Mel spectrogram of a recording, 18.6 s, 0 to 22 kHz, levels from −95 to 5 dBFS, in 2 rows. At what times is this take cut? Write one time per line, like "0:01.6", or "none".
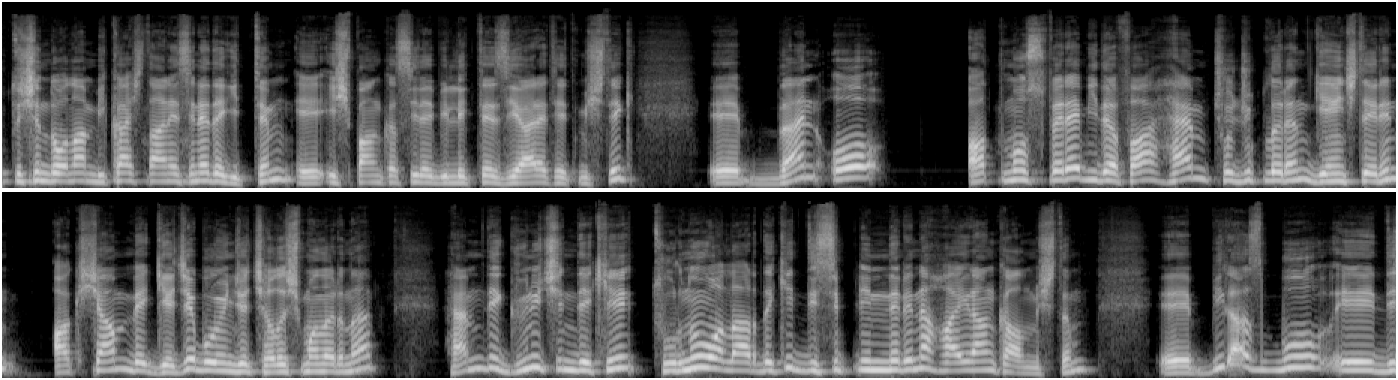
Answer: none

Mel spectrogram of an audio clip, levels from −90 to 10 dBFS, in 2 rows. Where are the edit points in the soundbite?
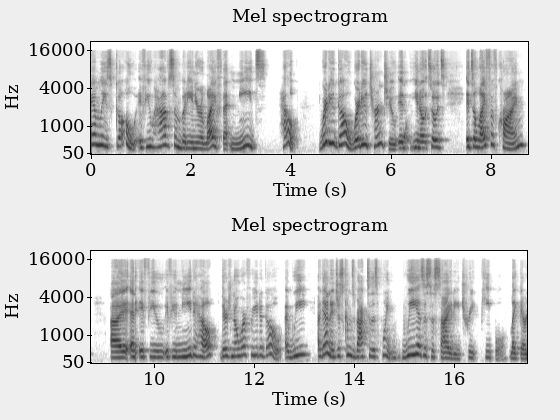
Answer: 0:09.6
0:13.2

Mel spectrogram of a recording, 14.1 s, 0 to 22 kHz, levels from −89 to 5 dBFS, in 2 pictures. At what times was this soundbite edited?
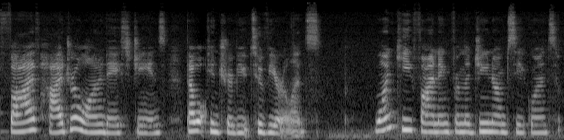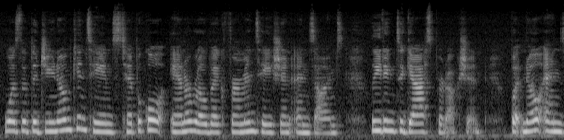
0:02.6
0:04.6

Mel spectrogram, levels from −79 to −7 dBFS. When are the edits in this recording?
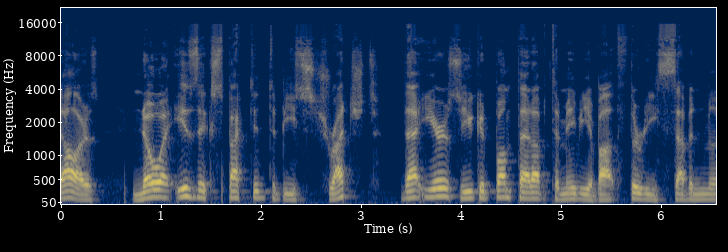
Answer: none

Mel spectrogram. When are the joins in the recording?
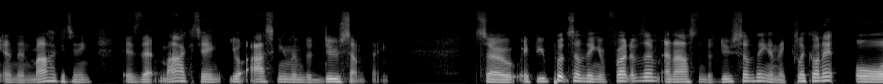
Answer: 0:04.6

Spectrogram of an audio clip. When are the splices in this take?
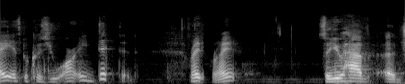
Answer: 0:02.0

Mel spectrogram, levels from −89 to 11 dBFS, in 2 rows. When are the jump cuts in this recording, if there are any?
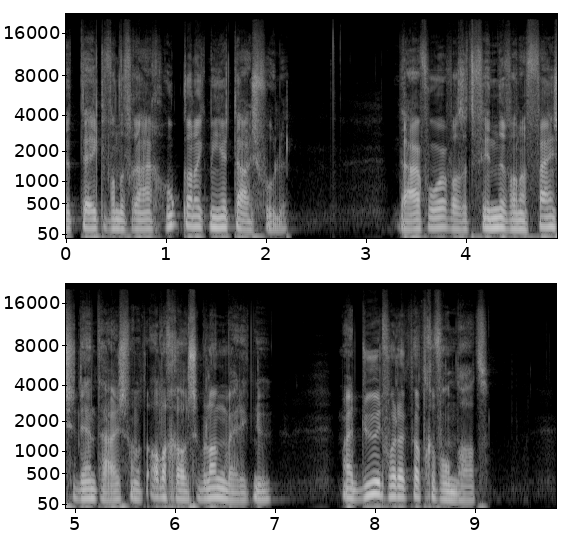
0:08.1

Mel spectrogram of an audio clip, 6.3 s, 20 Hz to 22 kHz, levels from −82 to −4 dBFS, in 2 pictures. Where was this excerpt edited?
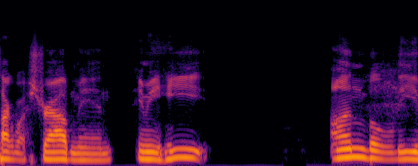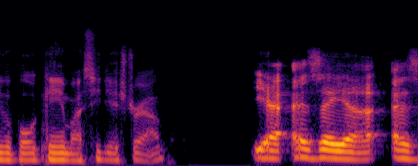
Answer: none

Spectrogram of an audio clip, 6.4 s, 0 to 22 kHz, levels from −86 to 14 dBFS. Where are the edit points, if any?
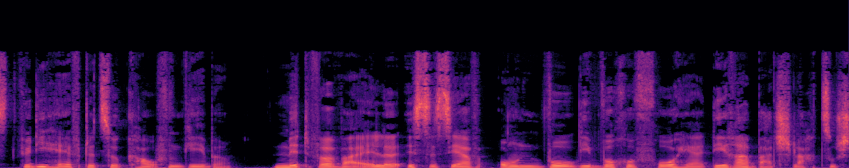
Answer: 0:02.1
0:04.3

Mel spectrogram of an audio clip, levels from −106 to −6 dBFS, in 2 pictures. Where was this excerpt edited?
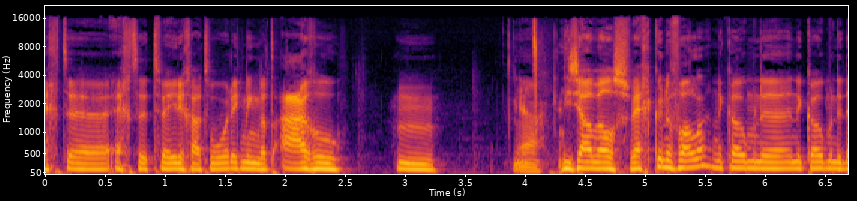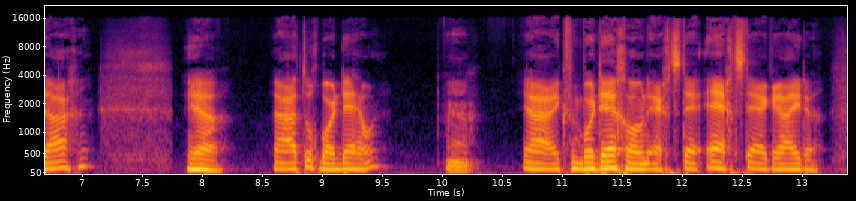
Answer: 0:07.8

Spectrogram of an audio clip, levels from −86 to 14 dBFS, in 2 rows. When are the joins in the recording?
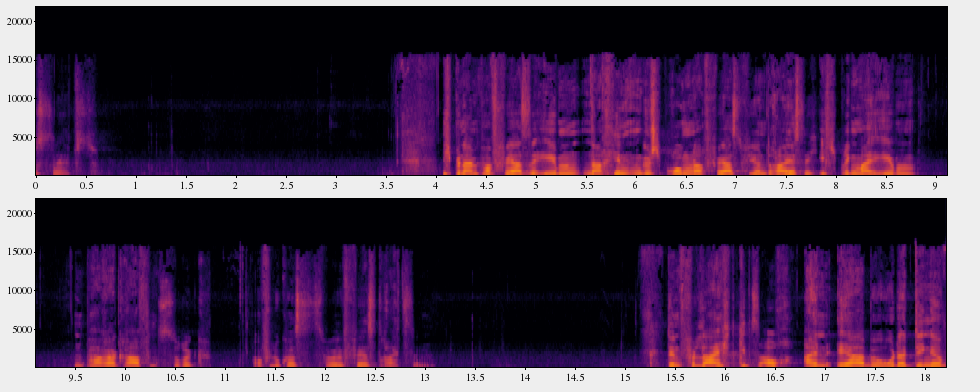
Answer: none

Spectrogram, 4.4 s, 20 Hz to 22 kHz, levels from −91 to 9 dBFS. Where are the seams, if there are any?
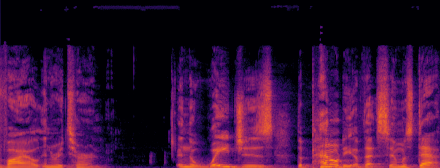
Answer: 0:01.8

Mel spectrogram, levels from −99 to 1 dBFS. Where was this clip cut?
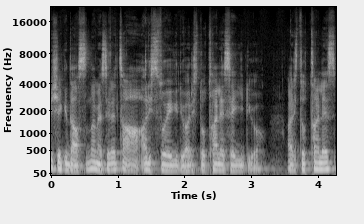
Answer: none

